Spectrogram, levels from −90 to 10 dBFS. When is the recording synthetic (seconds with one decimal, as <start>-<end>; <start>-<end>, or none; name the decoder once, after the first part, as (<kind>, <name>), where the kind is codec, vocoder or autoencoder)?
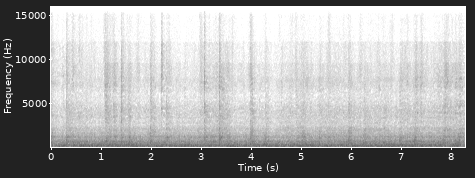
3.8-4.3 (vocoder, BigVGAN v2); 5.3-6.9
